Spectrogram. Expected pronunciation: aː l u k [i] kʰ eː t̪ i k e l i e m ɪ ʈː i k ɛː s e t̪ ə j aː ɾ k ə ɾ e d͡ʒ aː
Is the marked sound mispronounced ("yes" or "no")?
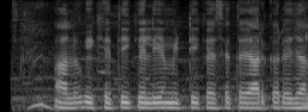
no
